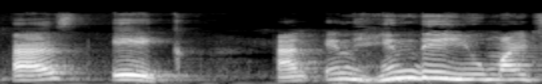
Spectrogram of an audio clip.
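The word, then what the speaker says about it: एक: So this is pronounced as ek, and in Hindi you might see like this written.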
